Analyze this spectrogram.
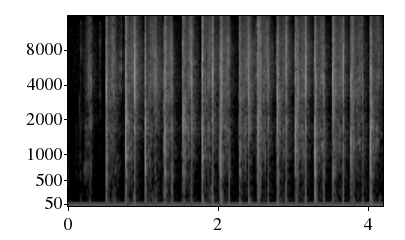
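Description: Oracle cards being shuffled by hand, giving a fast, steady run of many crisp flicking taps at an even rhythm, moderately loud with no voices.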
